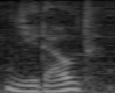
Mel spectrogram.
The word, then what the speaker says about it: Giraud: No sé cómo se dice en francés, ¿se escribe Giraud? – Sí, está bien. – Muy bien, ese acento te ha quedado muy bien.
